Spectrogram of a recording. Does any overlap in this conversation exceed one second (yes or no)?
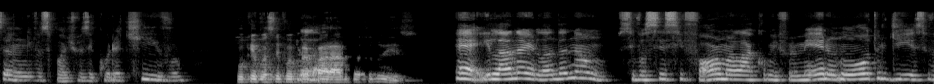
no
